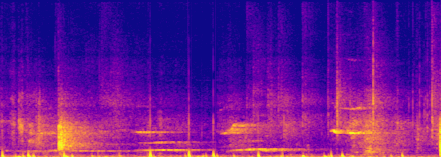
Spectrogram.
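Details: Great Dane crying in joy as its owner arrives back home; long steady whines held at one pitch with higher thin tones above, over rapid clicking taps like claws on a hard floor.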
